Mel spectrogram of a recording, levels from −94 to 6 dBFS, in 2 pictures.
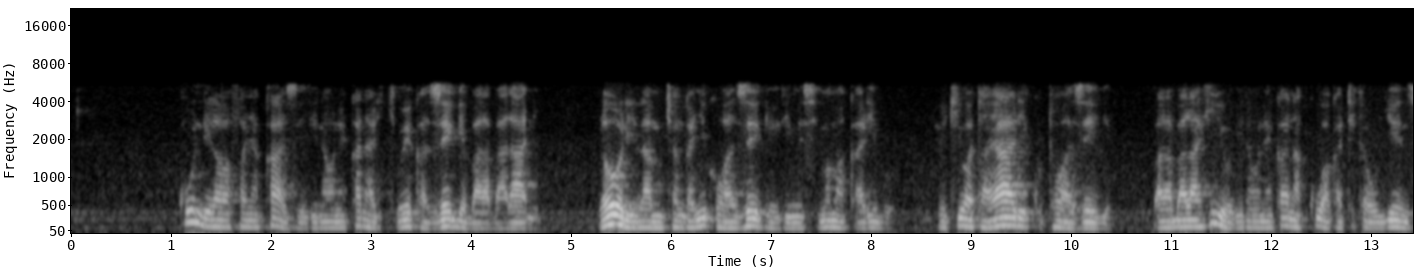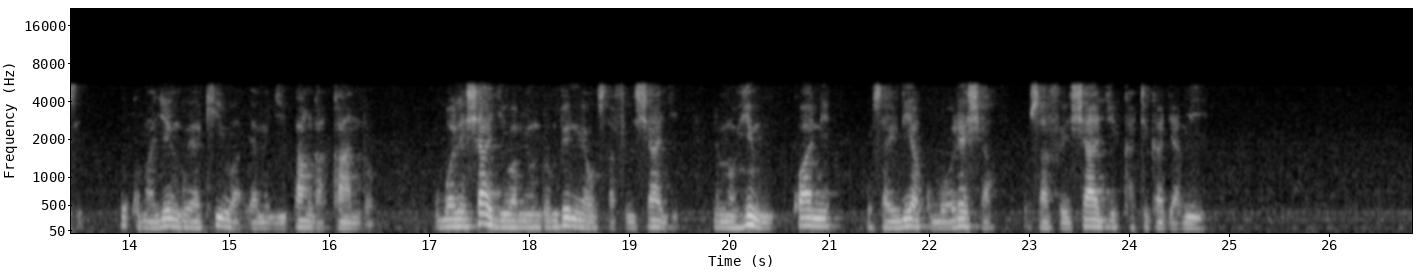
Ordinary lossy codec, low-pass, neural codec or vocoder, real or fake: Opus, 24 kbps; 5.4 kHz; none; real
